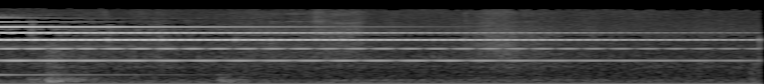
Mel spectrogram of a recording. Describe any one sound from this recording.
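A singing bowl rings with a bright, shimmering tone that slowly fades.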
